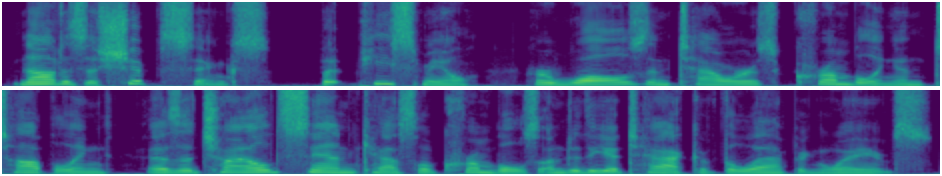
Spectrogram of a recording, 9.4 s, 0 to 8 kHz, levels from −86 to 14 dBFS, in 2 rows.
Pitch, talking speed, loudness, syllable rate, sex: 175 Hz, 175 wpm, -20 LUFS, 4.5 syllables/s, female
